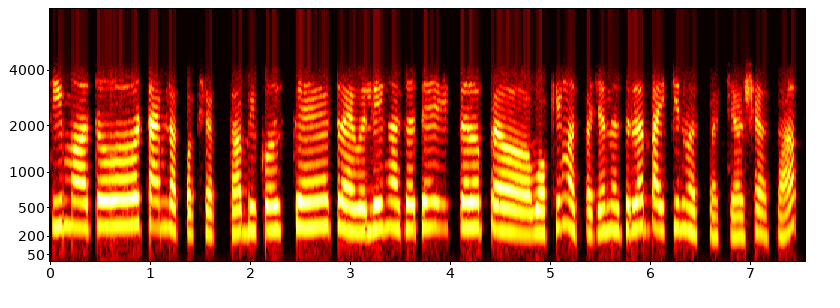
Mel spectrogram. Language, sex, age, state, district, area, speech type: Goan Konkani, female, 30-45, Goa, Quepem, rural, conversation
